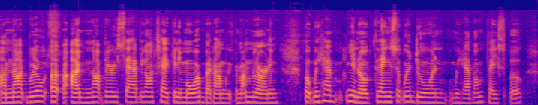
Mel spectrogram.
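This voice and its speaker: A woman talks at a fairly quick pace in a monotone, flat intonation. Her pitch is very deep and low. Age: 70s. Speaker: community nonprofit director. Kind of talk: presentation at a city council meeting. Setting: council chamber. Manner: casual, chatty.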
